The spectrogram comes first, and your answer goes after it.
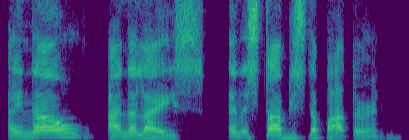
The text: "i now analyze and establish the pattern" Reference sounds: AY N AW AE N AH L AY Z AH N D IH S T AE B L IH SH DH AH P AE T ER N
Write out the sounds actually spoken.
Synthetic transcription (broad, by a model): AY N AW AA N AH L AY S AH N D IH S T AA B L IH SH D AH P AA T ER N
